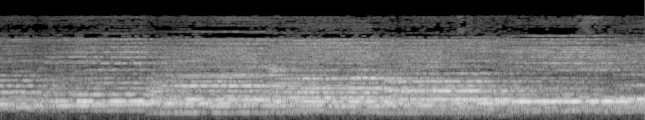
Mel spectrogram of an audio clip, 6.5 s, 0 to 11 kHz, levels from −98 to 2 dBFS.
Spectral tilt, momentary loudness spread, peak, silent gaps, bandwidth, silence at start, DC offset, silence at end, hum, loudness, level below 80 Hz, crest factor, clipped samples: -5.5 dB/octave; 3 LU; -6 dBFS; none; 7.6 kHz; 0 s; under 0.1%; 0 s; none; -18 LUFS; -68 dBFS; 12 dB; under 0.1%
